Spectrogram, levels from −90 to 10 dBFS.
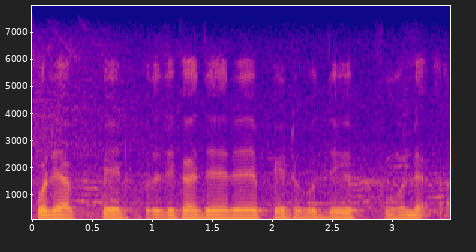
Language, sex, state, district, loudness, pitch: Hindi, male, Rajasthan, Jaipur, -17 LUFS, 135 Hz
